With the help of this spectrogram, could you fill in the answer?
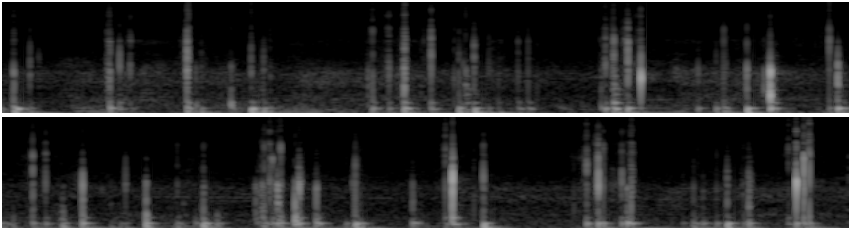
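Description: Fingertips press clear putty clay onto a Blue Yeti microphone grille and release it, making a quick series of sharp, sticky clicks and pops. Soft low thumps sit under the clicks, and each one is short and dry with almost no ring.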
